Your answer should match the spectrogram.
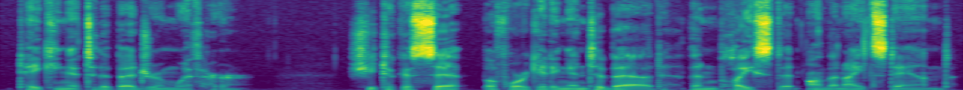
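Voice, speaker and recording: A man narrating a horror story in a dramatic, hushed and deliberate manner with an ominous tone. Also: rumbling low, no room sound.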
